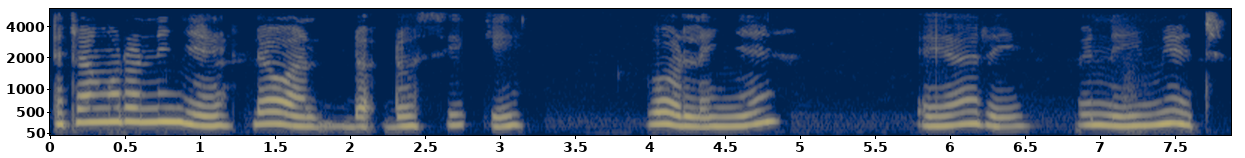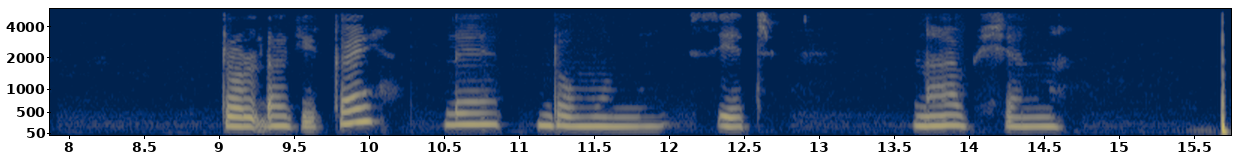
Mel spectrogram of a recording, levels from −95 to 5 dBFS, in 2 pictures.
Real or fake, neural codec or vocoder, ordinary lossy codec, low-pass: real; none; none; 5.4 kHz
